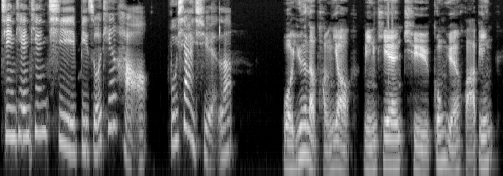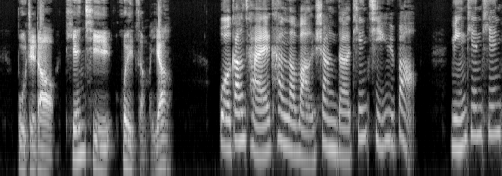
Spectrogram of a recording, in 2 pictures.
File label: lesson dialogue slow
